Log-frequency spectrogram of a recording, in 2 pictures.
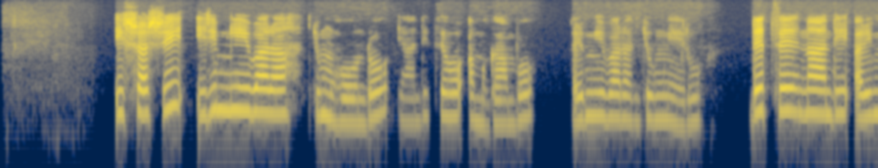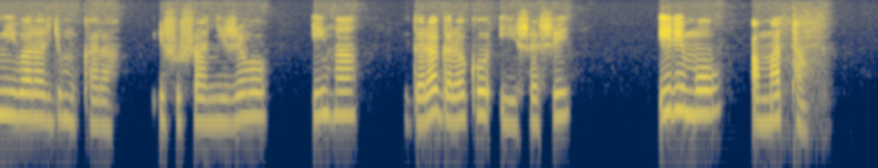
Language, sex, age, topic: Kinyarwanda, female, 18-24, agriculture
